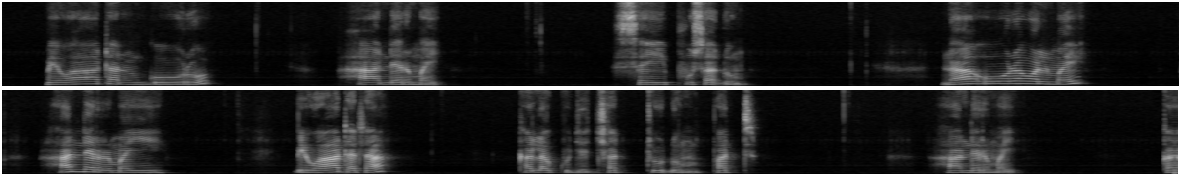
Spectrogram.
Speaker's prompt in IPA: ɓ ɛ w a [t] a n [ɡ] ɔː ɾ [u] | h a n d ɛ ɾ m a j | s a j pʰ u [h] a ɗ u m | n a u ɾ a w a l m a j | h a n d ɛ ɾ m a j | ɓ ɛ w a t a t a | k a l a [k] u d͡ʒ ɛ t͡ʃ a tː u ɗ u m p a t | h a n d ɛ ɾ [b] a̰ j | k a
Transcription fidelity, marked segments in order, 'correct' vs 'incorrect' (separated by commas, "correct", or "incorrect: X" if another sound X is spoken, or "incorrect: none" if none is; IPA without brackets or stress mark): correct, correct, incorrect: ɔ, incorrect: s, correct, incorrect: m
